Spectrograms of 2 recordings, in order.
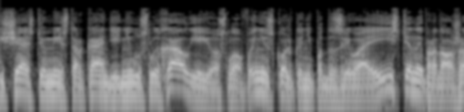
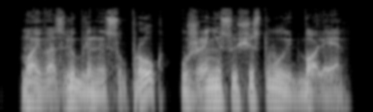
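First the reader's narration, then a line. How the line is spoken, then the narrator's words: Quiet voice. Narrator (Russian): проговорила тихим голосом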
